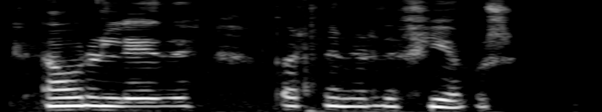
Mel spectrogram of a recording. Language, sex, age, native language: Icelandic, male, 10, Icelandic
